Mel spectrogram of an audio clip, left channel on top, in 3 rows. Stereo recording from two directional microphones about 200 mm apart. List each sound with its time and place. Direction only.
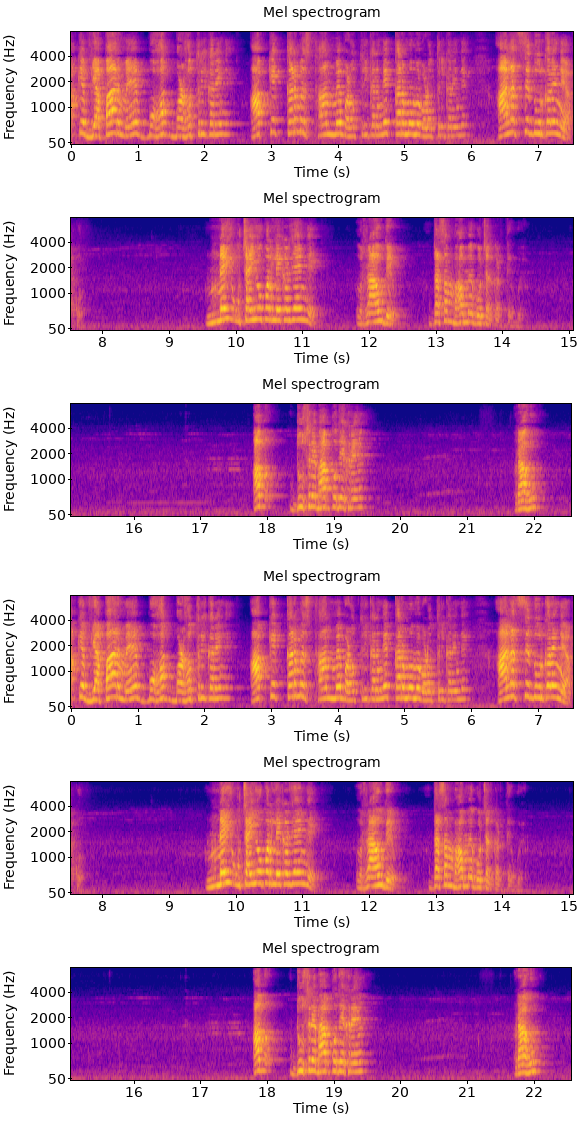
0.1 s a man's voice: 20° right (ahead or behind)
9.6 s speech: 20° right (ahead or behind)
17.7 s a woman's voice: 20° right (ahead or behind)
